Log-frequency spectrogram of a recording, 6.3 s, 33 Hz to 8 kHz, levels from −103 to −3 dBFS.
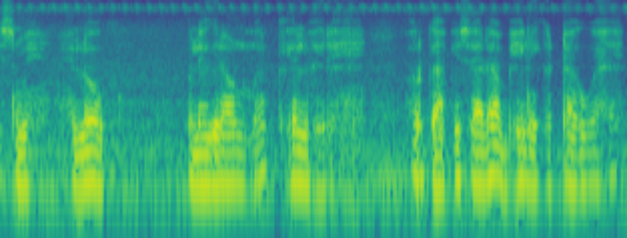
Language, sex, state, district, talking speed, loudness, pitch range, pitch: Hindi, male, Punjab, Kapurthala, 135 wpm, -19 LUFS, 115-130 Hz, 120 Hz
